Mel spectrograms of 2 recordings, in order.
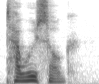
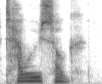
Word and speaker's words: Tywysog: So these leaders in Welsh, it's spelt T-Y-W-Y-S-O-G, in the single, and then I think the plural, there's an I-O-N on the end. My Welsh pronunciation is not good, so apologies if I get it wrong, but I think the word for these leaders was Tawusog in the single and Tawusogion in the plural, which in the sort of official documents of the time was translated into Latin as Principes, which becomes anglicised as Prince.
